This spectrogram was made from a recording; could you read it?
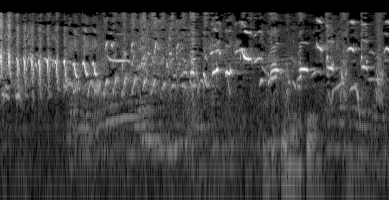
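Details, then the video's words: An Oriental magpie-robin sings non-stop, a rapid, varied run of high whistles and chattering notes that opens with a fast trill and shifts into sweet, slurred phrases. "Burung Kacer Gacor Tanpa Henti"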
